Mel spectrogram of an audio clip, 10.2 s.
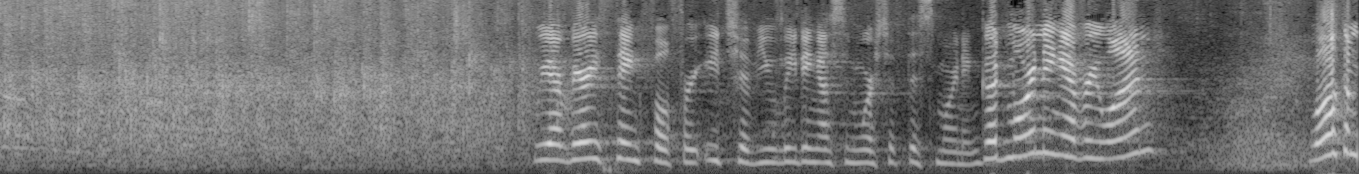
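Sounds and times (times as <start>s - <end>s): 
applause for a worship band: 0.0s - 4.4s
speech: 4.0s - 8.8s, 9.8s - 10.1s.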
